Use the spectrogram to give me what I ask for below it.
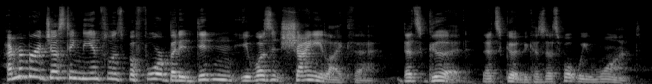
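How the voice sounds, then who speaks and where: This livestreamer mutters and thinks aloud at a normal speed while doing 3D modeling, his pitch bouncing around a lot. He answers chat in relaxed, slangy talk full of fillers.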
